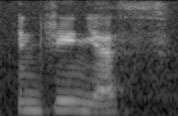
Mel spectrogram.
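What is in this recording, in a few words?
"ingenious", American English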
